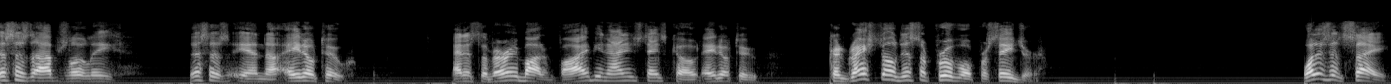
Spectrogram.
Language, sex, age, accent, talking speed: English, male, 60-79, American, 110 wpm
